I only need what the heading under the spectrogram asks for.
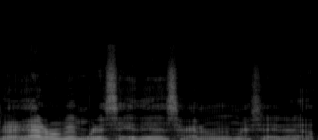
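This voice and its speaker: A man's voice: medium pitch, expressive, racing, gravelly, a bit bright, dry recording. A man co-hosting a podcast, chatting casually and laughing often while telling loose stories. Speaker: podcast co-host. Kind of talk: casual chat.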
